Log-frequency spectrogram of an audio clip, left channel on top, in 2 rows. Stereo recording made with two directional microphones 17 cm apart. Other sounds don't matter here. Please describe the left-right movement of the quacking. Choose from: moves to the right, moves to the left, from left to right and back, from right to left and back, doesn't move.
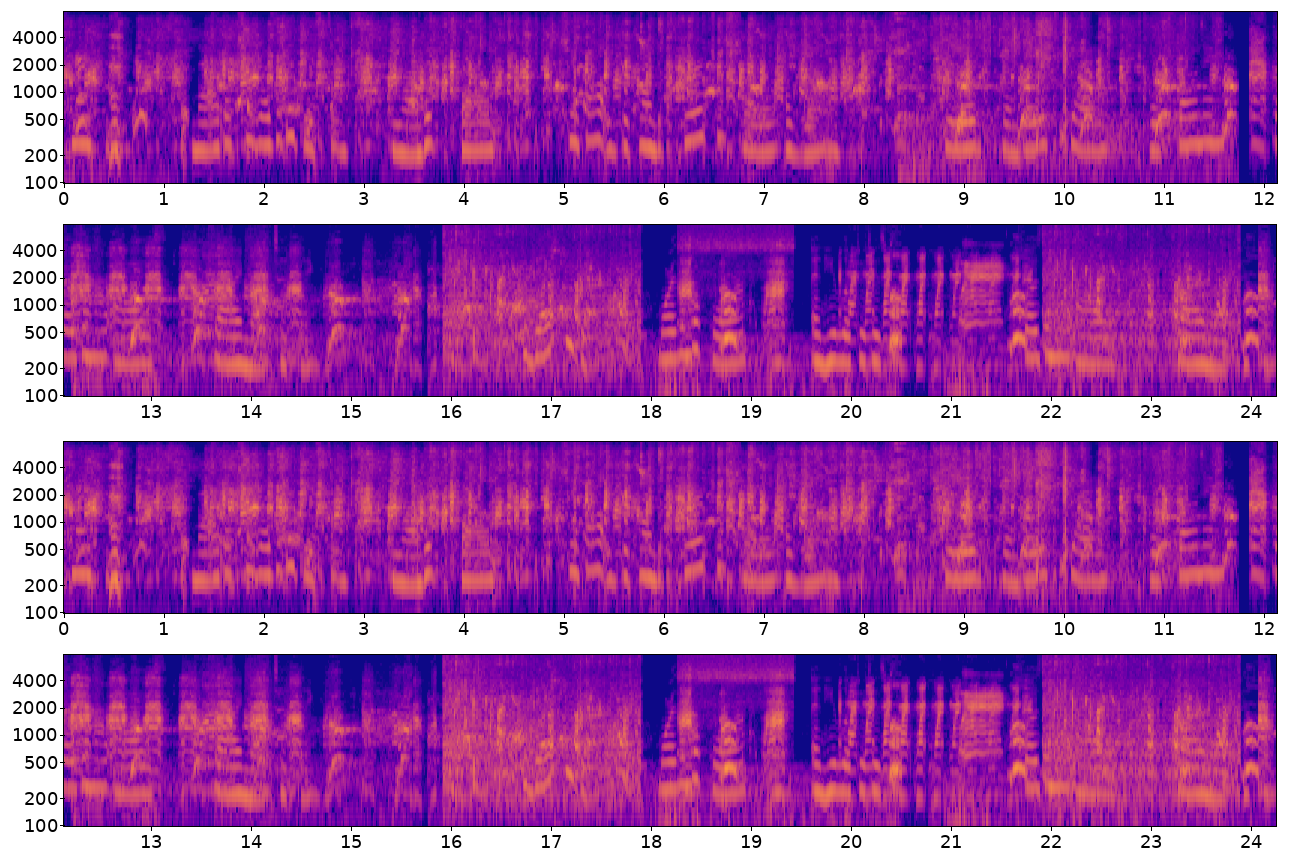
doesn't move.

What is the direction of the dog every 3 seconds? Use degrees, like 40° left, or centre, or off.
50° left, 40° left, 40° left, 30° left, 20° left, 10° left, centre, 10° right.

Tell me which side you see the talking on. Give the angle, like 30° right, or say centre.
centre.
